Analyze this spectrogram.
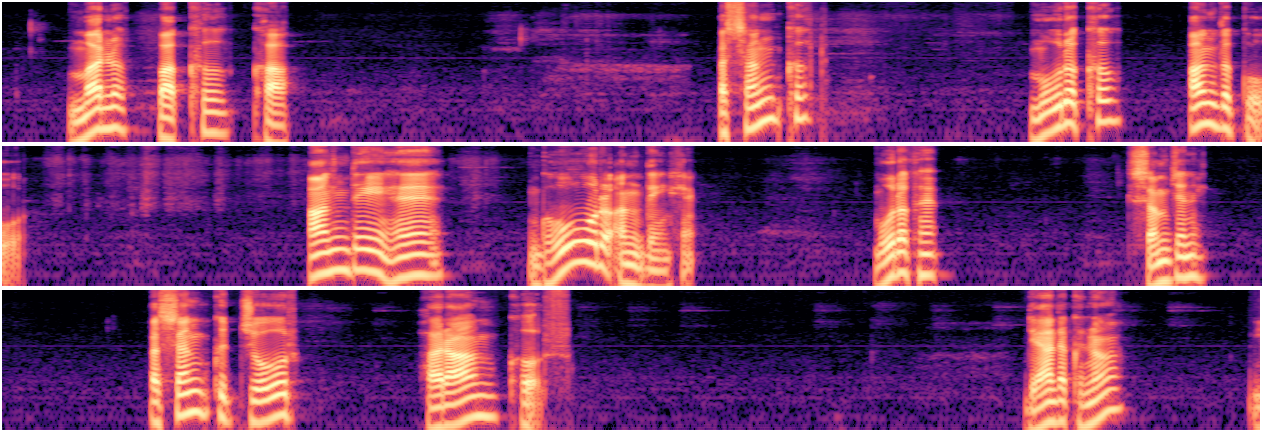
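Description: An elderly man speaks calmly close by, in short bursts with long pauses.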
